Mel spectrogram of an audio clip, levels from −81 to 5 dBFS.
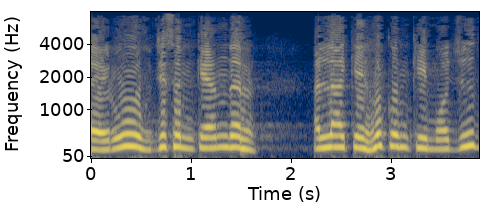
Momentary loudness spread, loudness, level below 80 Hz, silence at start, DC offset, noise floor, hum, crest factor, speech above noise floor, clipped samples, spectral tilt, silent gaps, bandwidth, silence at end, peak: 5 LU; -9 LUFS; -48 dBFS; 0 s; under 0.1%; -45 dBFS; none; 8 dB; 37 dB; 0.5%; -7 dB/octave; none; 7.8 kHz; 0 s; 0 dBFS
